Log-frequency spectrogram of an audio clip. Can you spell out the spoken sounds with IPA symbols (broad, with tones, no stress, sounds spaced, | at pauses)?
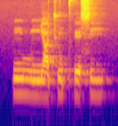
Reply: ŋ uː˨ ɲ a˨ t͡ʃ ũ˨ pʰ e˨ s i˦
